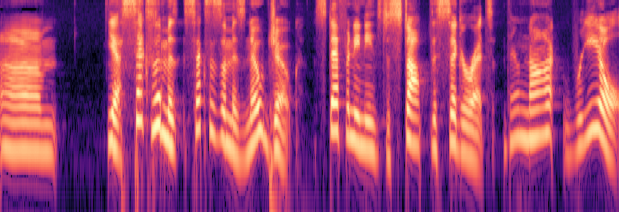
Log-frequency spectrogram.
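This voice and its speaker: A woman with an American accent speaks fairly slowly at a medium pitch, her voice swinging very widely, in a very clean recording with a silent background. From US Midwest. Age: 20s. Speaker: podcast co-host. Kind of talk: casual chat.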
